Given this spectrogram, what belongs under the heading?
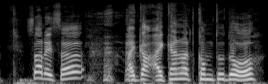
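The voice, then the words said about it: Put-on foreign accent. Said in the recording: “I was about to do an accent.”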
